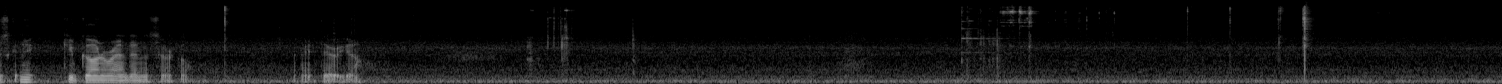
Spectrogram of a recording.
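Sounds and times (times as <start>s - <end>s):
small metal parts clinking: 5.2s - 5.8s, 9.6s - 11.2s.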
